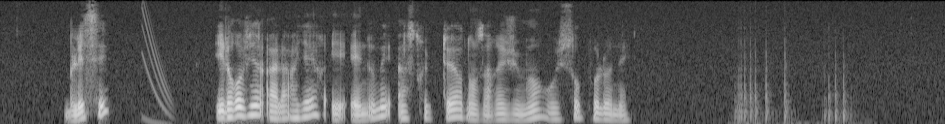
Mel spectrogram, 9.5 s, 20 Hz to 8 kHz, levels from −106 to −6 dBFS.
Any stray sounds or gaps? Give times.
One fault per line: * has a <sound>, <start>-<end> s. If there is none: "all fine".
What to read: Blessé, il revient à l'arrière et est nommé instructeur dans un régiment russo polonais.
* has a chirp, 1.4-1.8 s
* has a squeak, 7.3-8.8 s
